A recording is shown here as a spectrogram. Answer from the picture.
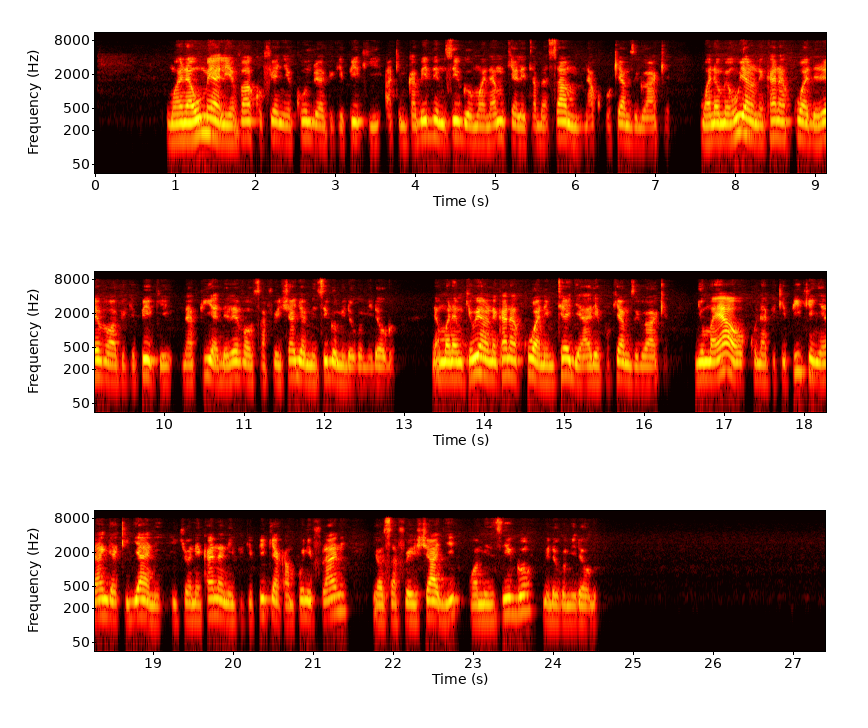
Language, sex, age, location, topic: Swahili, male, 25-35, Dar es Salaam, government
